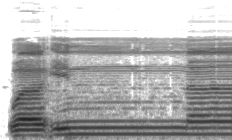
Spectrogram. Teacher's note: Wa inna, dan kena dengungkan nun yang bersabtu ni. Kena dengungkan. Sebanyak 2 harakat. Jelaskanlah dengung dia.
